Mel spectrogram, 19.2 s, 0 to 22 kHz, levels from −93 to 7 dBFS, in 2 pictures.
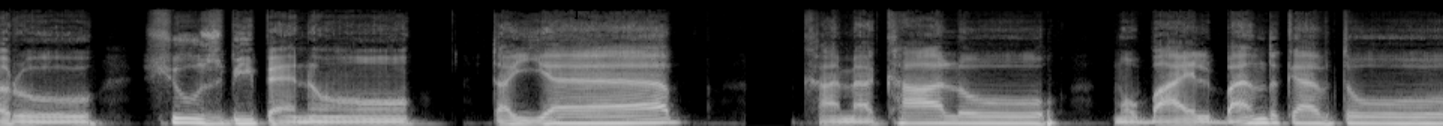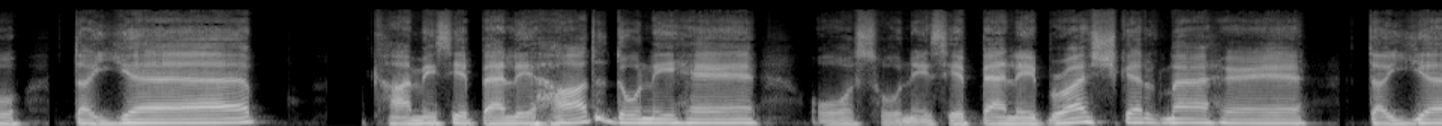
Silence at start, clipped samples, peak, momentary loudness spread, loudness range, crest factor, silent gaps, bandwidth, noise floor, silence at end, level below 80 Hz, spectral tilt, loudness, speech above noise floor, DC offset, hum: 0 s; under 0.1%; -4 dBFS; 9 LU; 2 LU; 18 dB; 18.55-18.59 s; 15 kHz; -73 dBFS; 0 s; -42 dBFS; -6 dB/octave; -22 LUFS; 52 dB; under 0.1%; none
